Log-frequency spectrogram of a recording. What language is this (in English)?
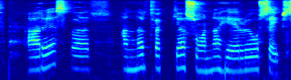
Icelandic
